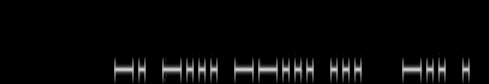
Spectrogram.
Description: Morse code, heard as a keyed tone, about 21 wpm, 700 Hz. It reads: NB7S DE
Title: USA Callsign DE Callsign - 4 Characters - 20wpm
